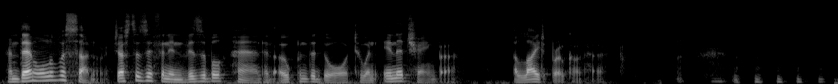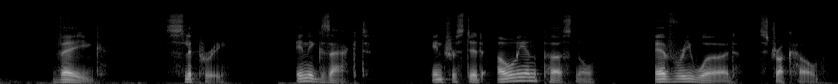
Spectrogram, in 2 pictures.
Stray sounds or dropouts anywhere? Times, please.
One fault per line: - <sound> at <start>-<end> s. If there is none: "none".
- laugh at 6.7-8.3 s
